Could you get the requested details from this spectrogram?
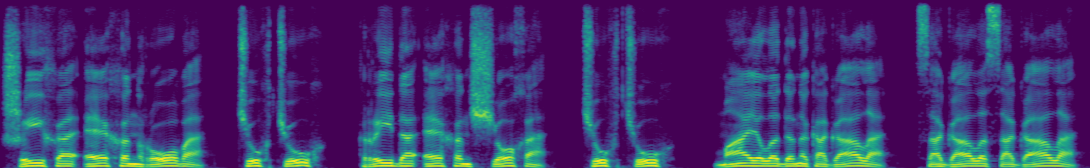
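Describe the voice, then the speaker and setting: A man voicing a wild old male sorcerer who mutters and howls strange incantations in a hoarse voice. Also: fairly low pitch, takes it slowly. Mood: muttering.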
